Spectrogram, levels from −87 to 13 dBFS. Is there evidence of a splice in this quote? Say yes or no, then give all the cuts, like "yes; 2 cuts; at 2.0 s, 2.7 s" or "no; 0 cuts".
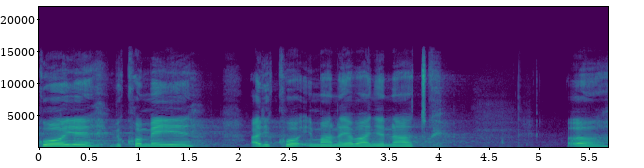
no; 0 cuts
